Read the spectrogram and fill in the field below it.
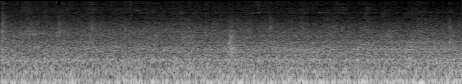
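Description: A metro or subway train in motion, giving a steady heavy rumble with faint rattles and one brief click, close and continuous, with no voices.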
